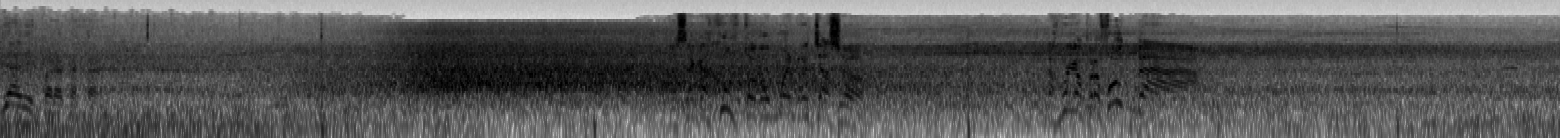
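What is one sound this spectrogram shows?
A large stadium crowd roars steadily, swelling louder for a few seconds before settling back.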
